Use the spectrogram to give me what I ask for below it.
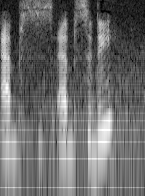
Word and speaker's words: Abcde: Wasn't it absidy? – Absidy. – Yeah. – A, B, C, D, E. – It's like abstinence, but on a boat.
